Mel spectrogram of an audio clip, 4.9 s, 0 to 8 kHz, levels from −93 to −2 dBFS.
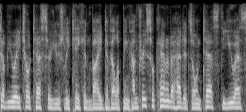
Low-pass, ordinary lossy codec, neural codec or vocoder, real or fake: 7.2 kHz; AAC, 48 kbps; none; real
